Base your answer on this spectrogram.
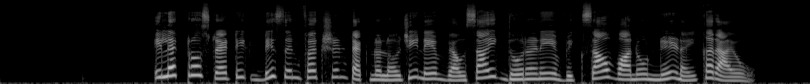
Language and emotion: Gujarati, neutral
